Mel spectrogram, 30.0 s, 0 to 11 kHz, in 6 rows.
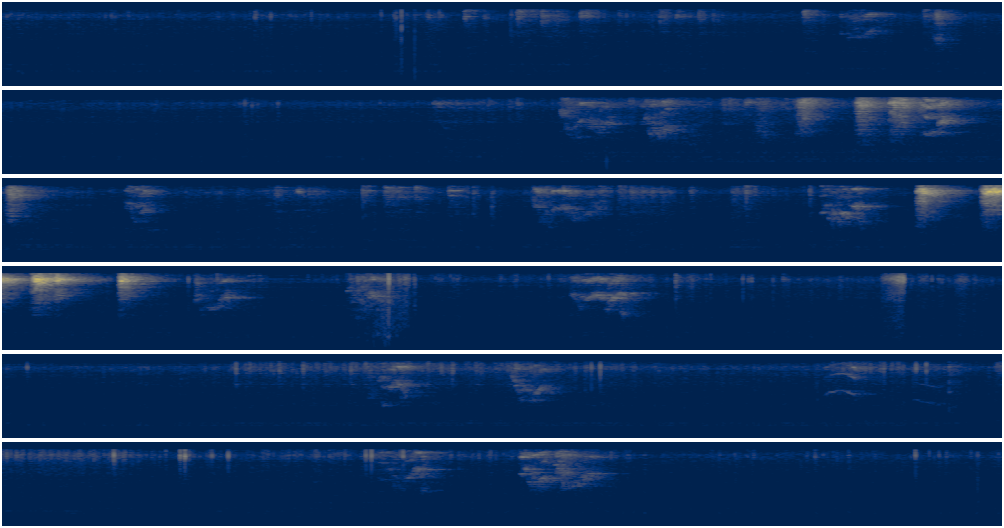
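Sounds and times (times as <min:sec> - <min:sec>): budgerigars chirping: 0:07.8 - 0:10.9, 0:14.1 - 0:16.2, 0:17.9 - 0:18.2, 0:21.8 - 0:22.8, 0:26.9 - 0:28.1.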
